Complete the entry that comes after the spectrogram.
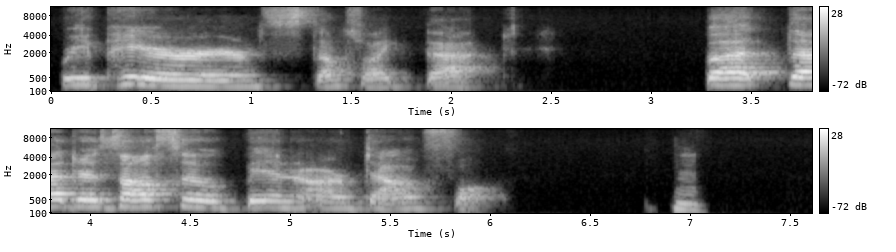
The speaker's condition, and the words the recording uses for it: Aphasia. I also have aphasia, So I can't always pick out the words I need right now.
